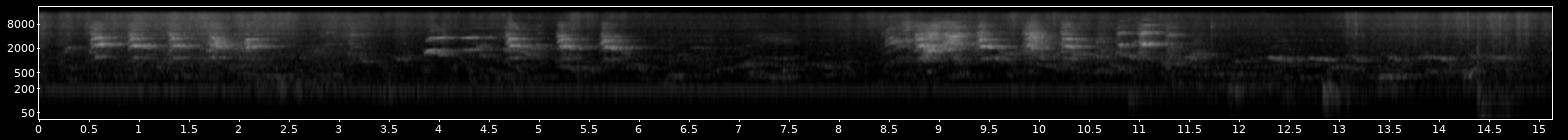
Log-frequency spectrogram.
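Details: Blue American Staffordshire Terrier filmed at Dogcenter on 2-10-12: high, squeaky harmonic yelps come in quick repeated runs, one burst near the start and a louder one midway, with a steady low electrical hum throughout.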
